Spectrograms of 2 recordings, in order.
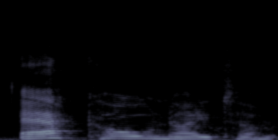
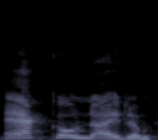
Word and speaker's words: aconitum: Jen you go aconitum aconitum a this these words if they're new to you they are spelled phonetically because they are Latin aconitum AC o n i t m aconitum sometimes known as aconite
